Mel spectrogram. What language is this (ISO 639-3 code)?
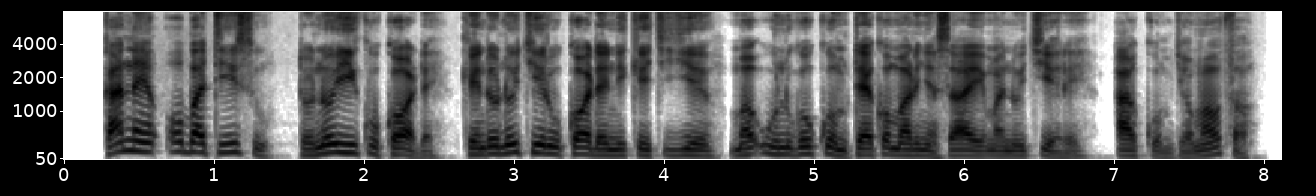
luo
